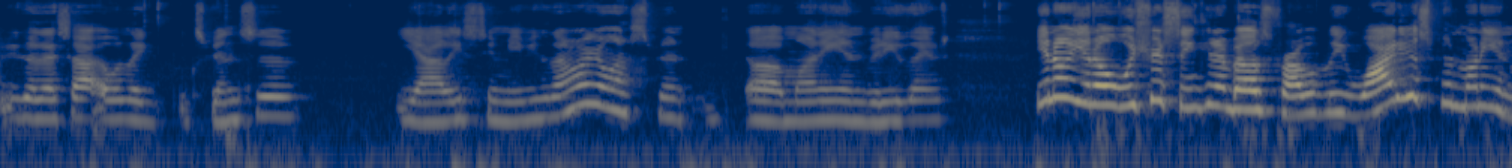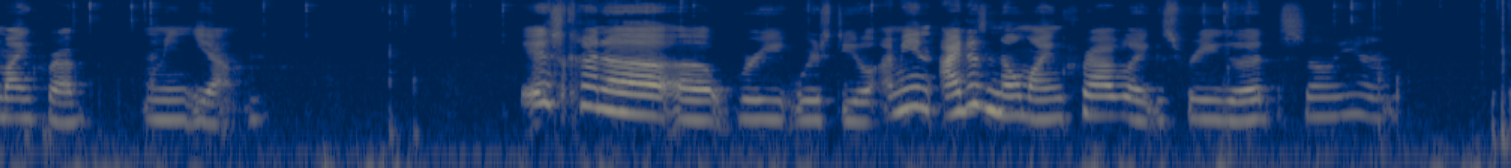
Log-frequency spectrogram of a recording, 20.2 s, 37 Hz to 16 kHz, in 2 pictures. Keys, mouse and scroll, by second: 1.6 s, 7.2 right click, 7.4 shift+f, 8.0 Tab, 8.4 shift+f, 10.8 Tab, 11.0 right click, 11.8 middle click, 12.4 scroll down 3, 12.7 a, 13.1 middle click, 13.8 g, 18.3 g, 19.3 r.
